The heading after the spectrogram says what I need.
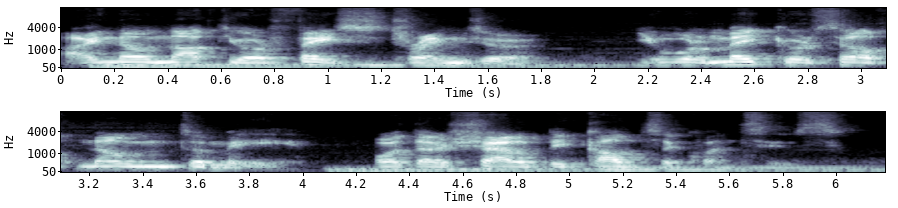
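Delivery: muffled knight voice, smothered as if behind metal. Voicing an armored knight questioning a stranger: booming, muffled knight voice. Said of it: "its voice sort of booming and muffled through its, metal carapace".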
